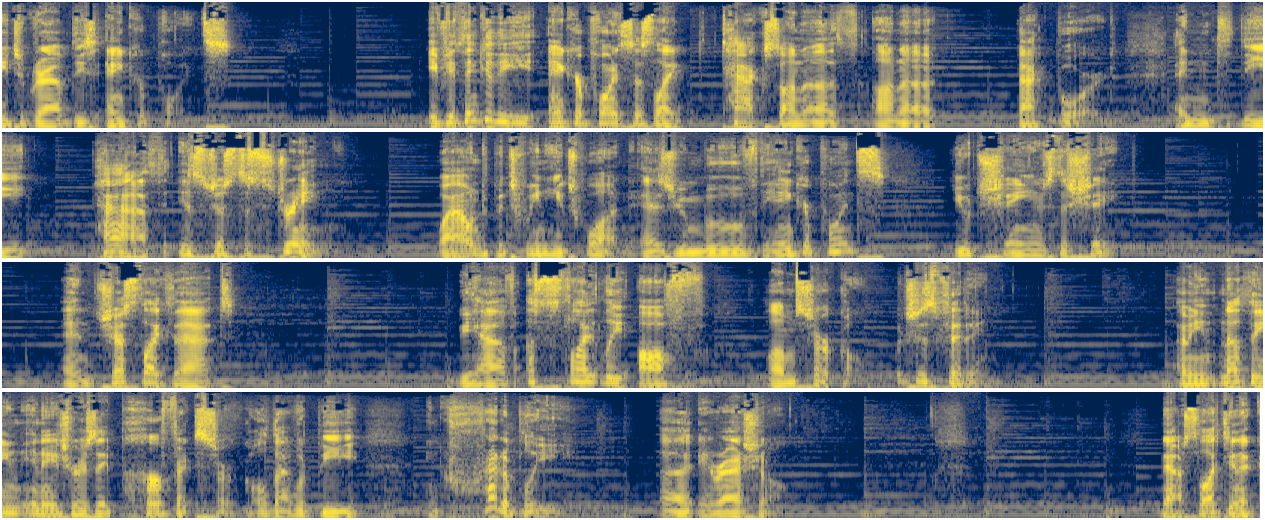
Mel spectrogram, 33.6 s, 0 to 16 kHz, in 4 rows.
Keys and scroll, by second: 23.6 super+-.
